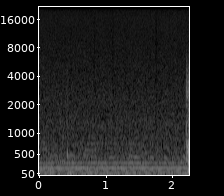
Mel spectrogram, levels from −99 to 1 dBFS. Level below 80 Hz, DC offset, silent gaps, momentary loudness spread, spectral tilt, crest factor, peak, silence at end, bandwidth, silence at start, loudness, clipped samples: -64 dBFS; under 0.1%; none; 1 LU; -5 dB/octave; 30 dB; -24 dBFS; 0 s; over 20 kHz; 0 s; -58 LUFS; under 0.1%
